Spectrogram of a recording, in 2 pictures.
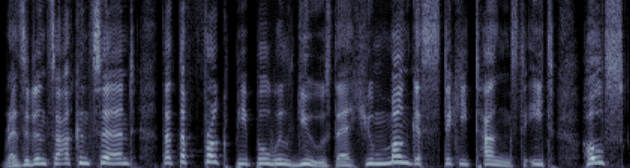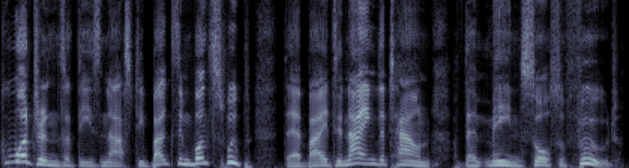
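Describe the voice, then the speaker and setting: A man playing a grumpy, excitable local radio host in a comedy show, reading news and bantering. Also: high voice, normal speed, hardly any pauses, no room sound, clean studio sound. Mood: mock-serious. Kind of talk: comic radio acting as newsreader and banter.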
